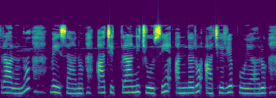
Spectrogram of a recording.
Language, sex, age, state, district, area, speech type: Telugu, female, 18-30, Telangana, Nirmal, rural, spontaneous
